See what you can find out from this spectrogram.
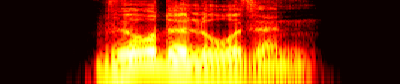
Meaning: inflection of würdelos: 1. strong genitive masculine/neuter singular 2. weak/mixed genitive/dative all-gender singular 3. strong/weak/mixed accusative masculine singular 4. strong dative plural
- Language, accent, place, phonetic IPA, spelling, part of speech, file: German, Germany, Berlin, [ˈvʏʁdəˌloːzn̩], würdelosen, adjective, De-würdelosen.ogg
